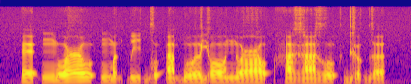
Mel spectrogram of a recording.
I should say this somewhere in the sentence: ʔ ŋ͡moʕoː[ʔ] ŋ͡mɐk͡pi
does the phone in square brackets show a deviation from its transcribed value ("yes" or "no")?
no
